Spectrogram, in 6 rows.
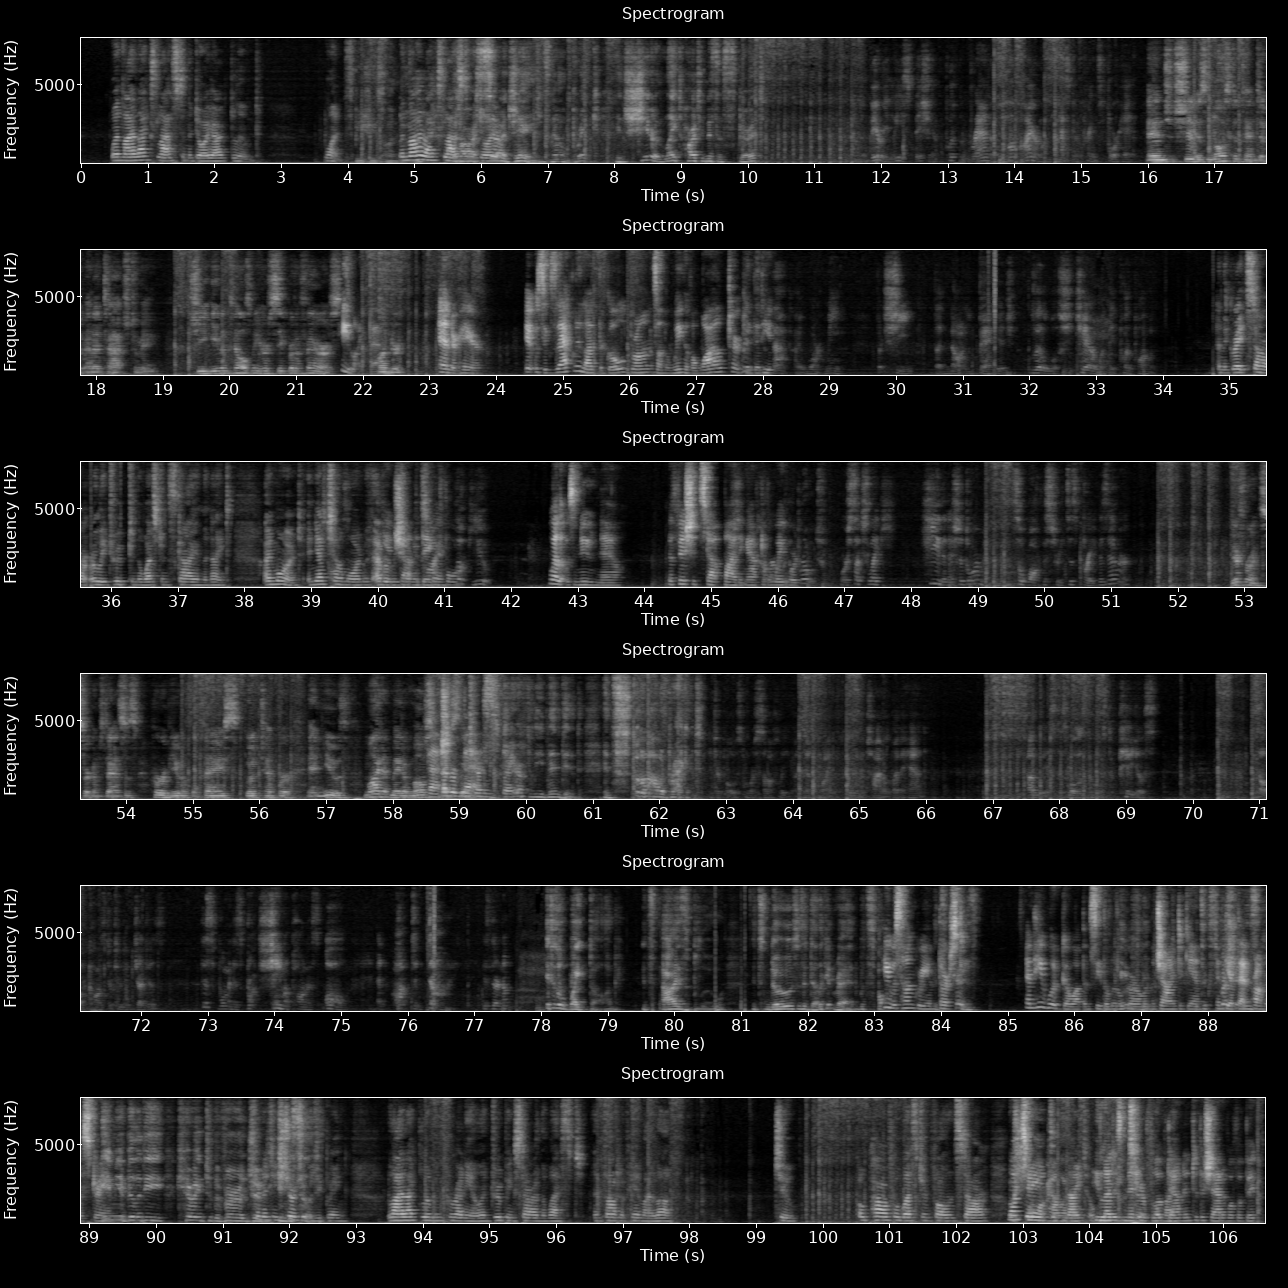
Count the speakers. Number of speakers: five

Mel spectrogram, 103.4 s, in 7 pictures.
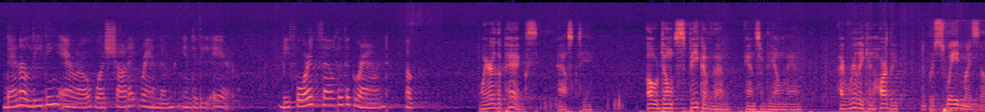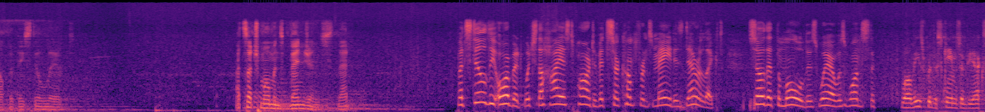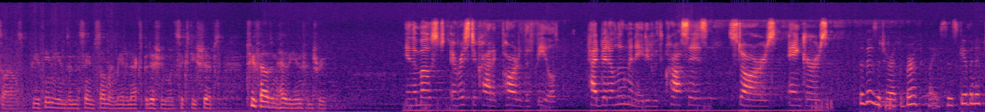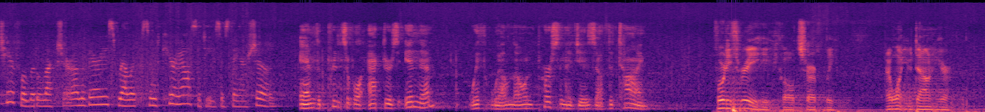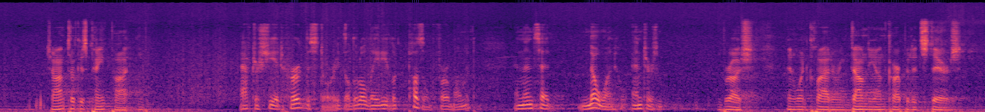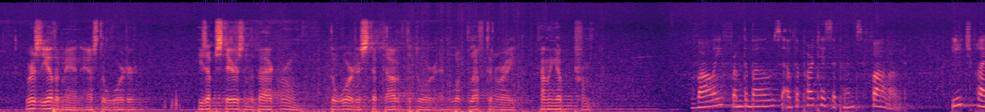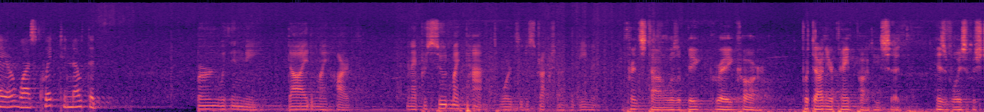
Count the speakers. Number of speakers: ten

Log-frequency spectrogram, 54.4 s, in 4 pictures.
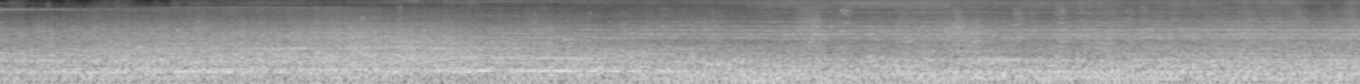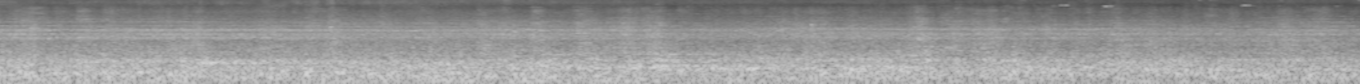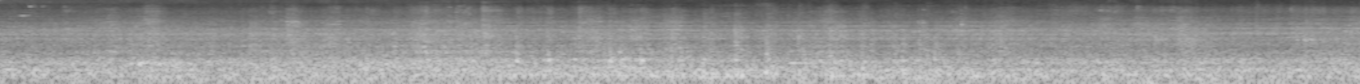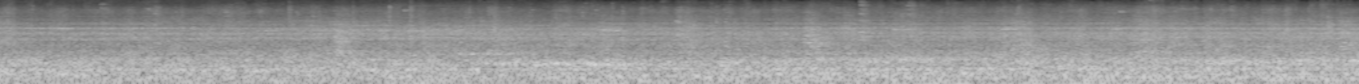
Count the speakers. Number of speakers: zero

